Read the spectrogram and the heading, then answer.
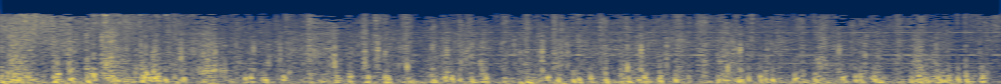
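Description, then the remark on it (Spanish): Two ridden horses, one dapple grey and one chocolate-brown with a black mane, gallop swiftly down a green hill: a dense, continuous drumming of hooves with a rapid, uneven rhythm that stays loud and steady throughout, with no voices. “Más tarde ambos montan a caballo y galopan raudos bajando una verde colina.”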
